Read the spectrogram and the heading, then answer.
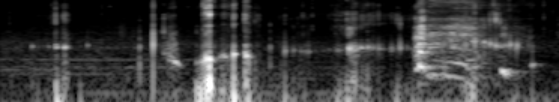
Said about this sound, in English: This is me eating chocolate.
